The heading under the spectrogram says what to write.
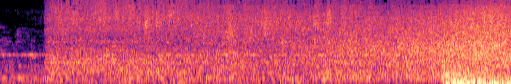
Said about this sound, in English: Oh, she's like, ah, water! Oh, God, I forgot. I'm in the shower.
